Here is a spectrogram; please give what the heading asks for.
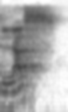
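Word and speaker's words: loess: and then wind deposited we call this as las the spellings are a little bit we have to say like pronunciation is different than the spellings we'll call it s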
